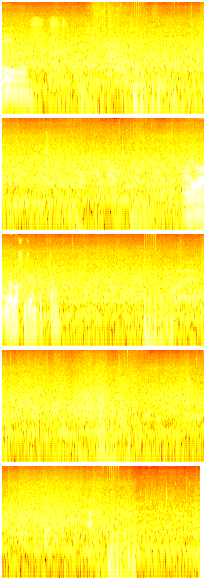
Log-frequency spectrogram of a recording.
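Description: Car tyres crunch over gravel and dirt.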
